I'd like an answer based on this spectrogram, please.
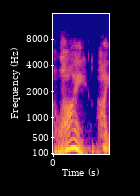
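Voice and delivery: faint startled reply; shocked whisper. Retold or imitated. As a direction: barely voice it, caught off guard. Shocked girl answers.

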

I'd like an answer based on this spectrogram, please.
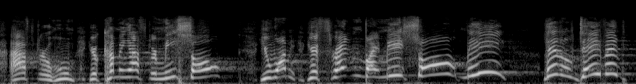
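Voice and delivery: high, loud pleading David; voicing David. Preacher as David shouting to Saul, high incredulous plea. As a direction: cry out high as David, amazed he's hunted.

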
